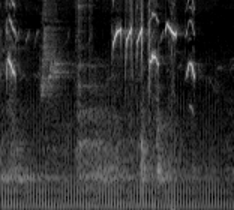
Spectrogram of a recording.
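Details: Wild cinereous tit singing in its natural habitat: a quick run of five or six high, thin whistled notes, each sliding up then down, with a softer chirp just before. Faint low rumbling runs beneath.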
